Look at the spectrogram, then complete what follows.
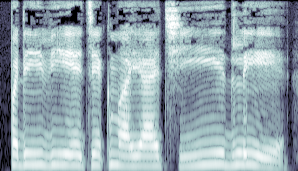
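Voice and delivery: slow sing-song cooing to a dog; cutesy baby talk. Acted. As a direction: coo it slowly like to a puppy. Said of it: "пропела Химена на особом сюсюкающем языке".

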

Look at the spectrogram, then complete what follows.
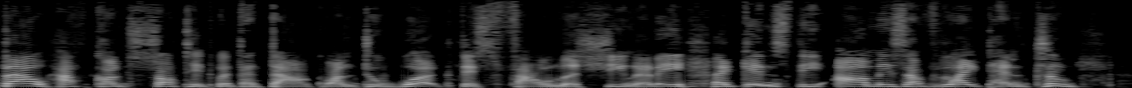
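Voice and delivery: high-pitched fanatical accusation; high, hammed-up zealot's tirade; yelled denunciation. A narrator's reading. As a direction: denounce like a witch-hunting preacher. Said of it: "yelled Harland".

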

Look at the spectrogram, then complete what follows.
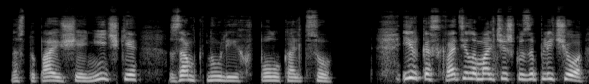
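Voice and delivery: ordinary delivery, nothing marked

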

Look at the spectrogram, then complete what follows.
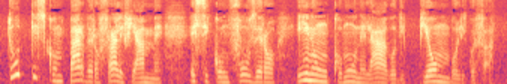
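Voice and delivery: usual speaking voice

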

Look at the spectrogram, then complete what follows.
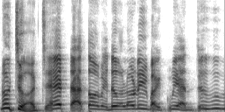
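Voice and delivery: high, breaking pleas between sobs; father refusing to let go, sobbing; sobbing desperation. Acted. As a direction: beg to take her to hospital, half-choked. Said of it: "Ông nấc lên từng tiếng".

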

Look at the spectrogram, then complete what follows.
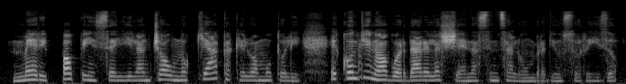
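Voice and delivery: ordinary delivery

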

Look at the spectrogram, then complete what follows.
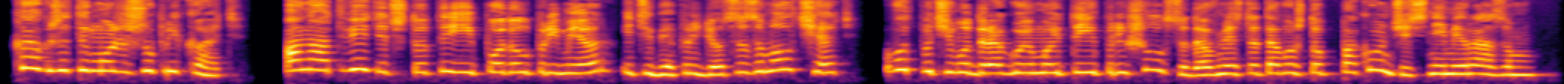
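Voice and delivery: lightly voiced consoling mistress.

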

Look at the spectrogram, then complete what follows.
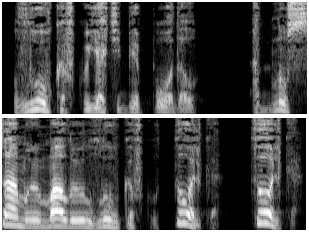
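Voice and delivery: tender voice climbing high with emotion; moved, tearful insistence; near tears. A narrator's reading. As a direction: choke up on the last words. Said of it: "сам заплакал".

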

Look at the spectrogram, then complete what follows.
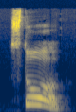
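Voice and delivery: high, loud cry to halt; sudden ringing yell; loud ringing shout. A narrator's reading. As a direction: shout to stop everyone. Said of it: "крикнув голосно і дзвінко дикун".

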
